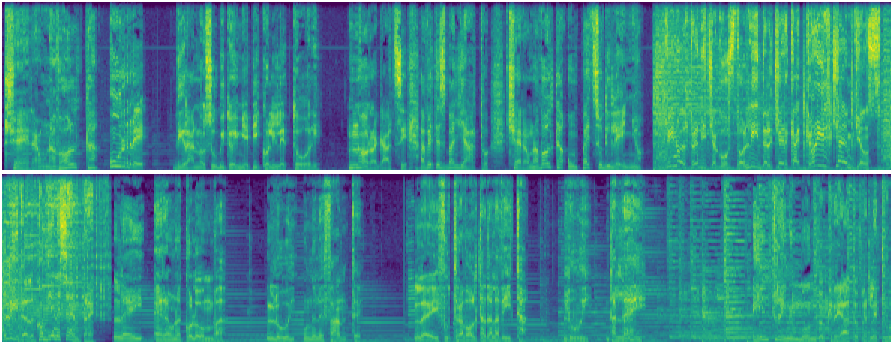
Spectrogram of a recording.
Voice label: mix spot

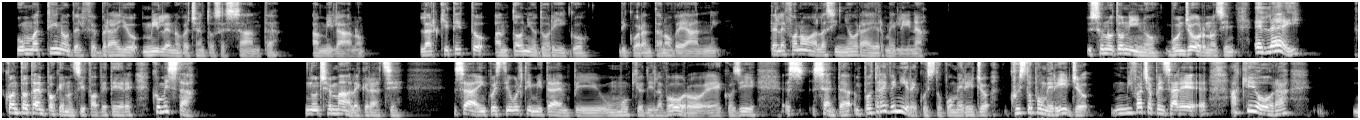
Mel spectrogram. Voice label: audiolibro

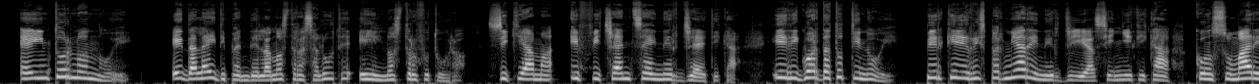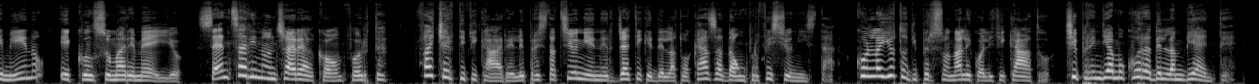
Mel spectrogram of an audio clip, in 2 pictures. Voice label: spot istituzionale

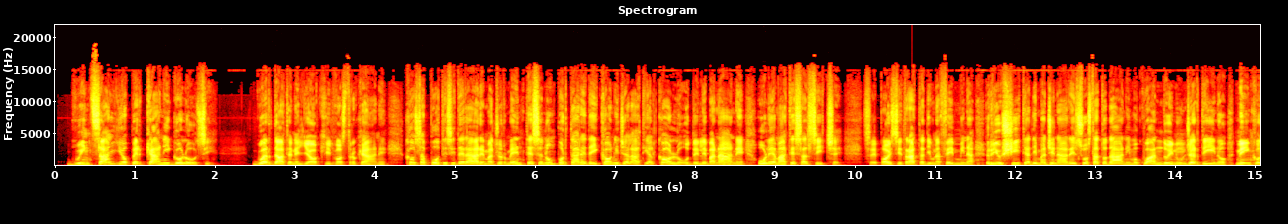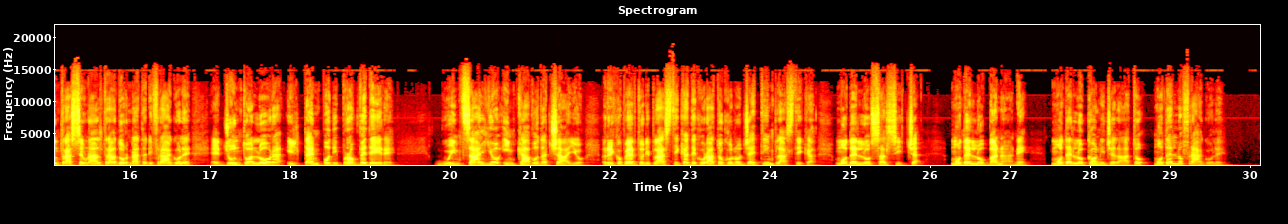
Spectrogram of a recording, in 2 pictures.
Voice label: radio comunicato

